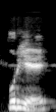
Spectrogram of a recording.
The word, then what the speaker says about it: Fourier: Karena kan persamaannya Fourier itu bacanya Fourier, bukan Fourier gitu, bukan Fourier gitu.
